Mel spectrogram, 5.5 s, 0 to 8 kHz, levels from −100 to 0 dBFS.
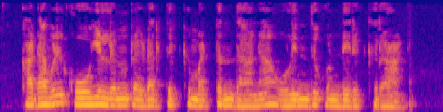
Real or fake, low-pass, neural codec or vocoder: real; 7.2 kHz; none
